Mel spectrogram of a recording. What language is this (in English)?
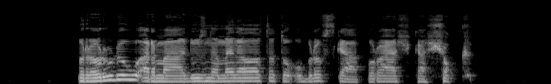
Czech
